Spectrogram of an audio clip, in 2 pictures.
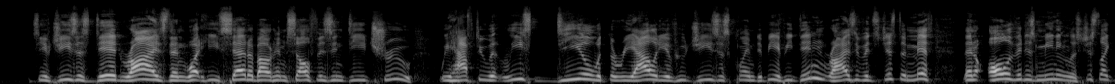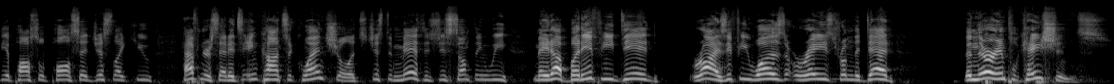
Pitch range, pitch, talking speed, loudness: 195-230 Hz, 210 Hz, 225 wpm, -28 LUFS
